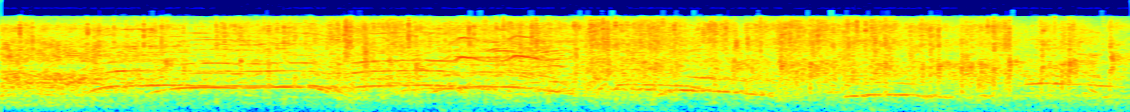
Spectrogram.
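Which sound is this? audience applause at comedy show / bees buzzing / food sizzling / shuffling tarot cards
audience applause at comedy show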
